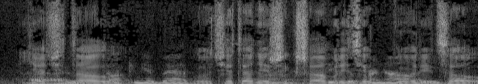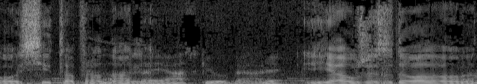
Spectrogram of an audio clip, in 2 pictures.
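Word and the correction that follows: сиддха-пранали: Прежде всего, нужно говорить Сидха Пранале.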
